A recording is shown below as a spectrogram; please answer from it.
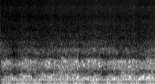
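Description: Chopped onions and ripe tomatoes sauté in a pan for a tangy brinjal and raw mango kara kulambu, giving a steady close sizzle and hiss throughout with no talking.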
